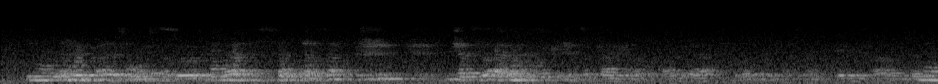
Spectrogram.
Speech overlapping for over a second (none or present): present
